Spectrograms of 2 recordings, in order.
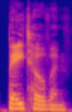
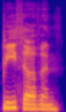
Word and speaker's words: Beethoven: would name your dog Beethoven No but then mispronounce it like be oven oh God what do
